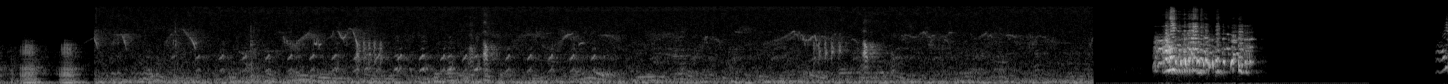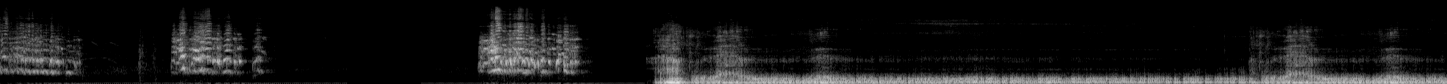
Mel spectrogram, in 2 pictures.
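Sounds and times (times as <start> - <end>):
turkeys gobbling: 0.2 - 6.8, 11.6 - 12.7, 14.4 - 15.4, 16.2 - 17.2, 19.3 - 20.4
steady low rumble: 21.4 - 28.9.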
